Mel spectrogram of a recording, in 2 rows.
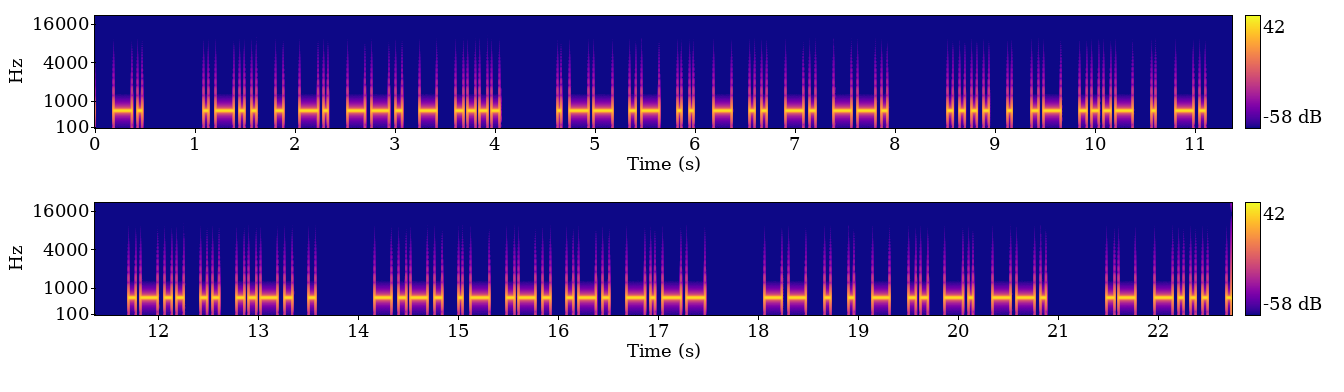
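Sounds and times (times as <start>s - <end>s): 
Koch Morse code beeps: 0.2s - 0.5s, 1.2s - 4.1s, 4.7s - 7.9s, 8.6s - 13.4s, 14.2s - 17.5s, 18.1s - 18.5s, 19.2s - 20.9s, 21.5s - 22.7s.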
